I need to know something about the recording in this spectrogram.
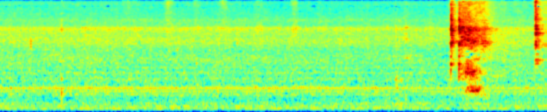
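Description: Meat sizzles softly in hot oil.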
